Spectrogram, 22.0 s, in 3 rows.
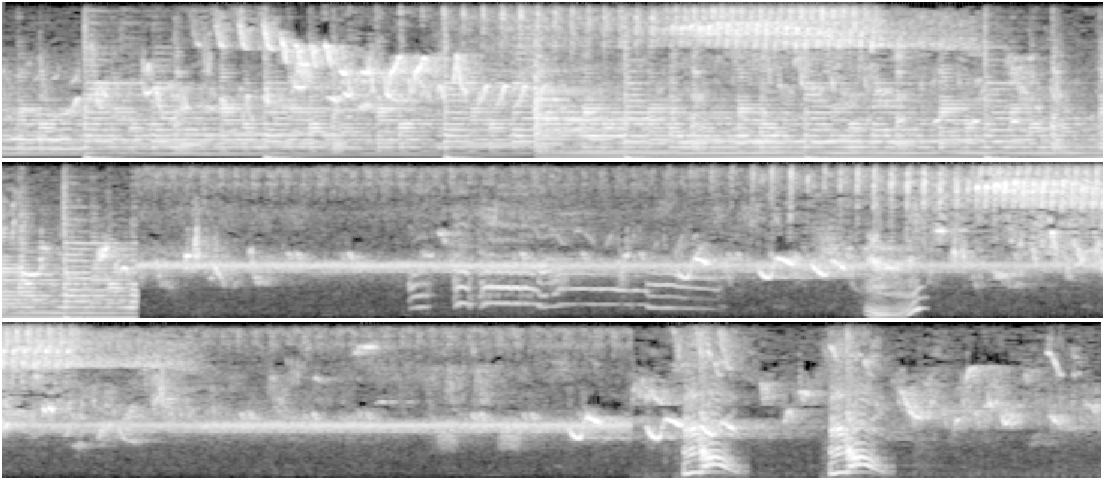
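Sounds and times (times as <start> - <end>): high insect-like drone: 3.3 - 6.1
bird chirps: 12.0 - 22.0
swooping bird call: 19.2 - 20.7.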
